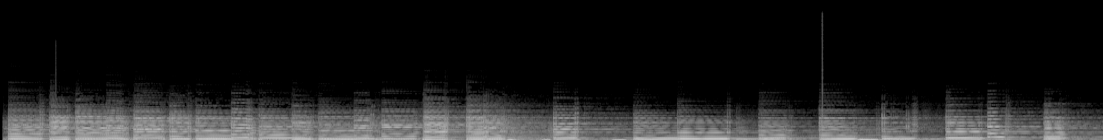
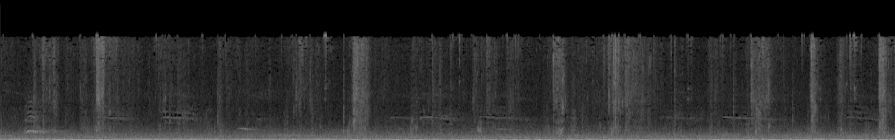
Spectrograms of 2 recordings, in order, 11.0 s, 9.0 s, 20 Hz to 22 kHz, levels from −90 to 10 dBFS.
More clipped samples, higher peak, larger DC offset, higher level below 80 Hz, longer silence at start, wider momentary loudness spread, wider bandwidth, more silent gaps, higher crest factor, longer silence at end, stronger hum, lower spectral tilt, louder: neither; first, -6 dBFS vs -18 dBFS; neither; about the same, -38 dBFS vs -36 dBFS; about the same, 0.05 s vs 0 s; first, 8 LU vs 3 LU; second, 6.8 kHz vs 17 kHz; neither; about the same, 14 dB vs 14 dB; about the same, 0 s vs 0 s; neither; first, -7.5 dB/octave vs -5.5 dB/octave; first, -20 LUFS vs -37 LUFS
